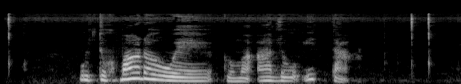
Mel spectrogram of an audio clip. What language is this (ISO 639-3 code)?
trv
